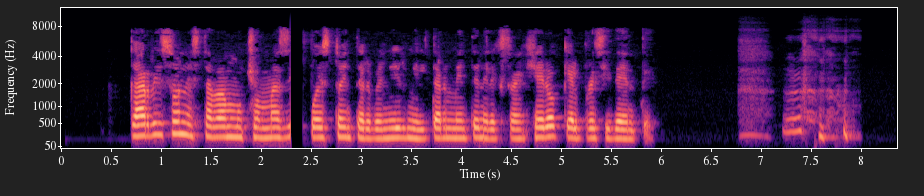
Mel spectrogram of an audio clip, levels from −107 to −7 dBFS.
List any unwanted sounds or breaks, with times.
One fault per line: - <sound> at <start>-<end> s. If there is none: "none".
- dropout at 2.3-2.4 s
- laugh at 6.8-8.0 s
